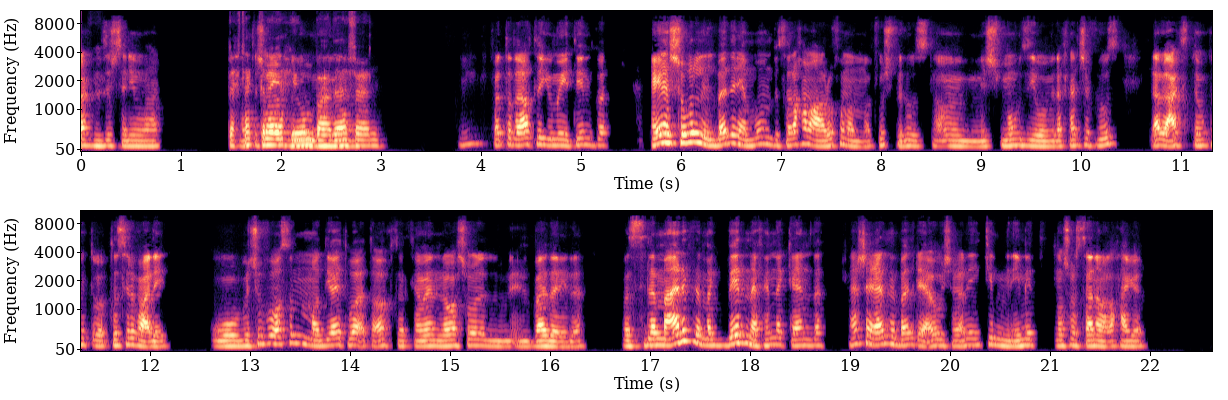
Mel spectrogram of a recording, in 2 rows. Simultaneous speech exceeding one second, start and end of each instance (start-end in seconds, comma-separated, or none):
1.6-2.8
